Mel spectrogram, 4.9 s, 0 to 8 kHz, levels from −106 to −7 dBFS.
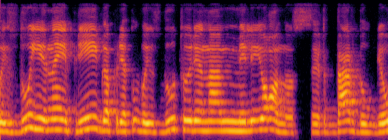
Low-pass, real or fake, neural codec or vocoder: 7.2 kHz; real; none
